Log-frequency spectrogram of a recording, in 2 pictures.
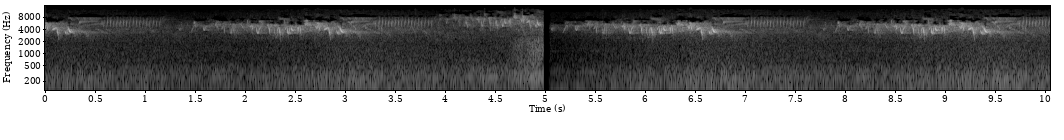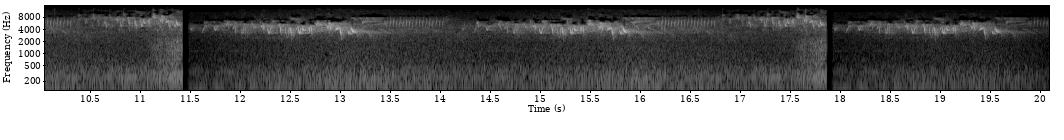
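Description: A songbird repeatedly singing a short, chirpy, descending phrase about every two and a half seconds, with sudden breaks in the sound roughly every six seconds.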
